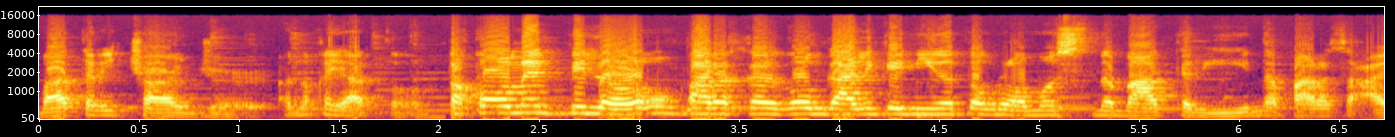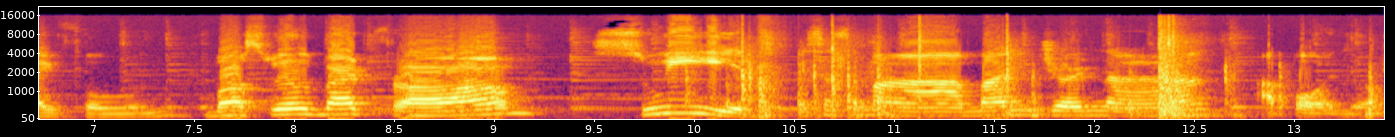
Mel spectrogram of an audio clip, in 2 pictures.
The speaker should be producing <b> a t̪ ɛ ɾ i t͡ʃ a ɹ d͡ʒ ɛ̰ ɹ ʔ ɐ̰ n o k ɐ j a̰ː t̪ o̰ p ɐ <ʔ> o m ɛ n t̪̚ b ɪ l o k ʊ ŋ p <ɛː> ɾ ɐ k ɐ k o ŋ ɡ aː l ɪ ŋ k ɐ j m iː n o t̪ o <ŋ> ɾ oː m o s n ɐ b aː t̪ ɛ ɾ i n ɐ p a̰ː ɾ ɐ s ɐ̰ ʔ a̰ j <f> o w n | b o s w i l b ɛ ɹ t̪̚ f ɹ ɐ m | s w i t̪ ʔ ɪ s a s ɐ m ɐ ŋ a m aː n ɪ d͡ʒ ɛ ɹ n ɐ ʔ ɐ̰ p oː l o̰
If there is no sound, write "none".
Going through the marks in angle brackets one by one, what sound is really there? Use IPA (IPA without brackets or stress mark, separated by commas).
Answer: b, k, aː, ŋ, f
